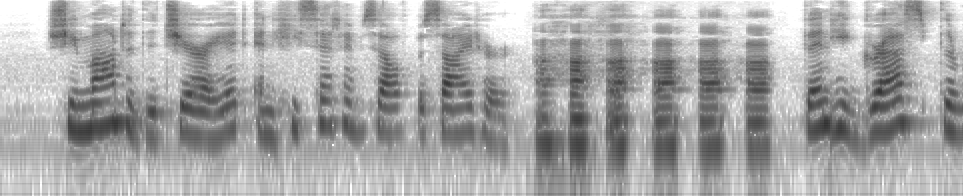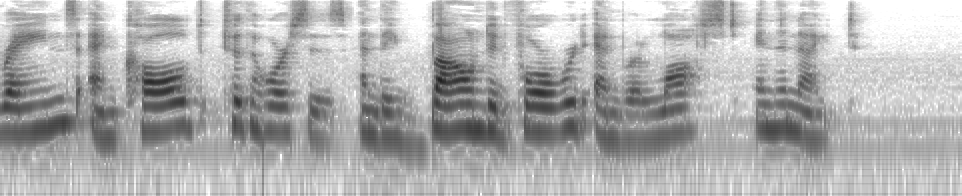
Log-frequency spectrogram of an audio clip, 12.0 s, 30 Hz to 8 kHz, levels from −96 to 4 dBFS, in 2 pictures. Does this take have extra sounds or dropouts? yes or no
yes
